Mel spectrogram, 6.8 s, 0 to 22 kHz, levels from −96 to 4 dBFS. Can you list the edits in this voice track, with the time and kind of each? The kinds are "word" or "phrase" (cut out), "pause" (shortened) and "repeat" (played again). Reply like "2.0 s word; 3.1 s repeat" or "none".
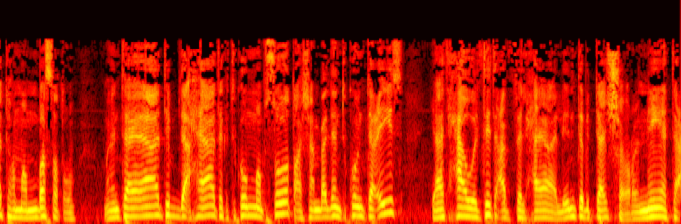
none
